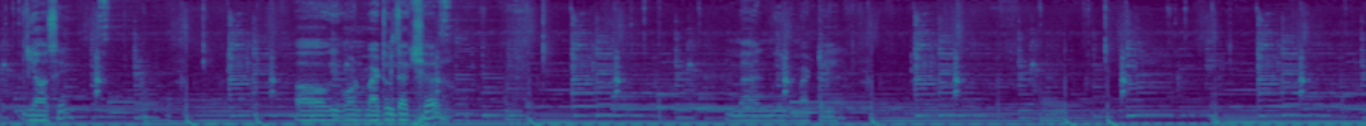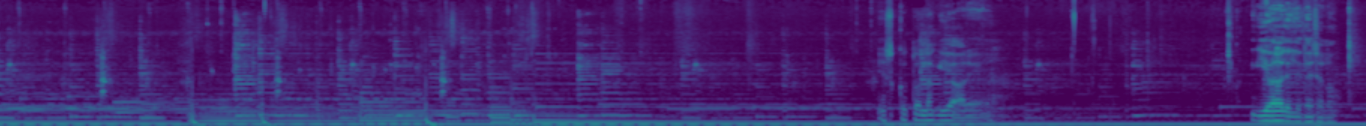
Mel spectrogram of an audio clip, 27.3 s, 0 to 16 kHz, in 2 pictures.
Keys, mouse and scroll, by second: 2.6 scroll down 1, 5.0 scroll up 1, 9.1 scroll down 1.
